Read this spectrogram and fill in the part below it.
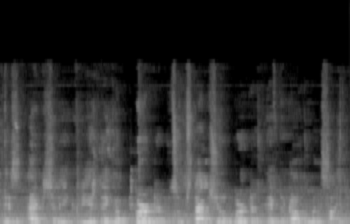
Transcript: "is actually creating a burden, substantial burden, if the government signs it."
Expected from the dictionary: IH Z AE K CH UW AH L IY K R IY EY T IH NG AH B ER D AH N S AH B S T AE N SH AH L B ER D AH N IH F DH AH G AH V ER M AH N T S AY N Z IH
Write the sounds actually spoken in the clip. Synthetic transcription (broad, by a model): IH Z AE K CH UW AH L IY K R IY EY T IH NG AH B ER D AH N S AH B S T AE N SH AH L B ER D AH N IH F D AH G AH V ER M AH N T S AY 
